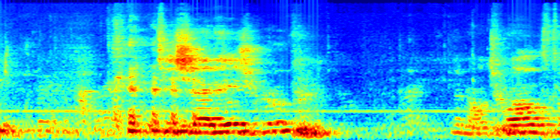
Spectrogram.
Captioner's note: laughing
